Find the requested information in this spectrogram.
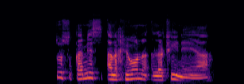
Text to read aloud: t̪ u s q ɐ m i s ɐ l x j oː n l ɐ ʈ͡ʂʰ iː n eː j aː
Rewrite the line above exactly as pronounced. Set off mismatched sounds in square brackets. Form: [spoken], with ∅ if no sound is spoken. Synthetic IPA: t̪ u s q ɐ m i s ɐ l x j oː n l ɐ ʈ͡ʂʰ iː n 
